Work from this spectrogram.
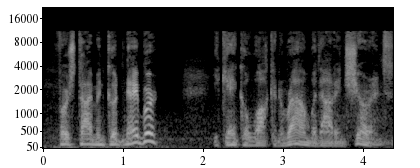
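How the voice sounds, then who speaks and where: A man puts on a character voice that is raspy and very deep in pitch. He keeps a moderate pace. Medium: video game.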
